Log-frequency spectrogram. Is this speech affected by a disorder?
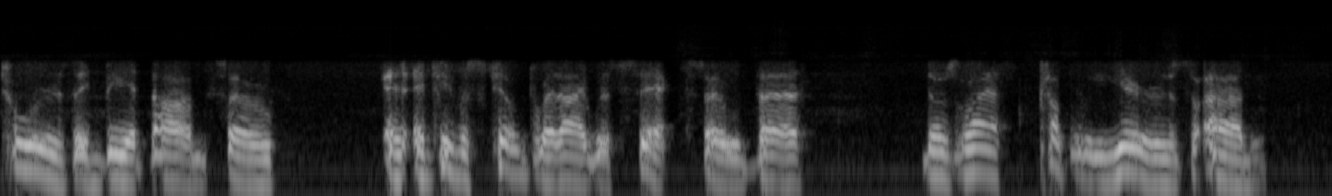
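Yes: late-onset Pompe disease; infusion treatment.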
